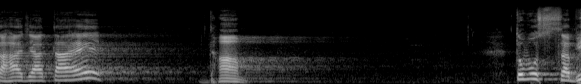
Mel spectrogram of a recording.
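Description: An elderly man speaks with emphasis into a microphone, his voice ringing out with a long echo.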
